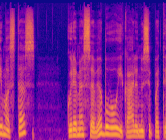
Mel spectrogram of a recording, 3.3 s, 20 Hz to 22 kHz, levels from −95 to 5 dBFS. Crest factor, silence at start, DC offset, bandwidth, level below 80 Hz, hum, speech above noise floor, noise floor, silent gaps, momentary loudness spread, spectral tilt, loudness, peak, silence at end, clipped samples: 16 dB; 0 s; under 0.1%; 19.5 kHz; -62 dBFS; none; 42 dB; -59 dBFS; none; 6 LU; -4 dB/octave; -17 LUFS; -2 dBFS; 0 s; under 0.1%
